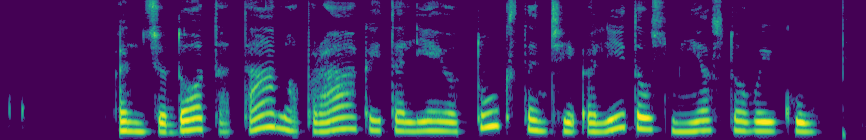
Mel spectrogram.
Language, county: Lithuanian, Kaunas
